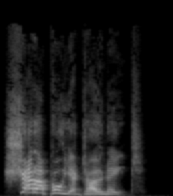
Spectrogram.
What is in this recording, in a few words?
Ranged Female Patrol Line; NPC; Heist Thug Captain Patrol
